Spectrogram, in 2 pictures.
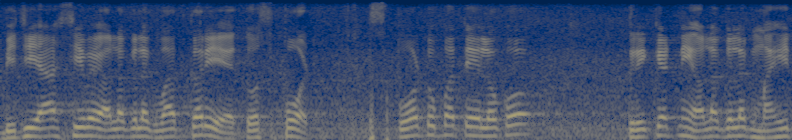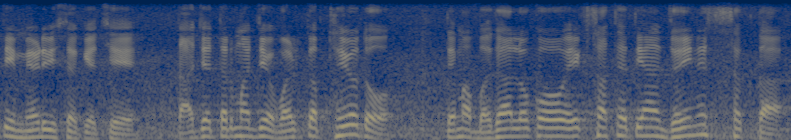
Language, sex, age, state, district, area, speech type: Gujarati, male, 18-30, Gujarat, Junagadh, rural, spontaneous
